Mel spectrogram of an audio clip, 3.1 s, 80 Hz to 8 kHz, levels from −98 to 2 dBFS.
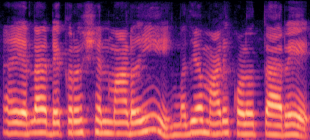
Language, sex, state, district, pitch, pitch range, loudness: Kannada, female, Karnataka, Bellary, 230 Hz, 215-245 Hz, -14 LUFS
